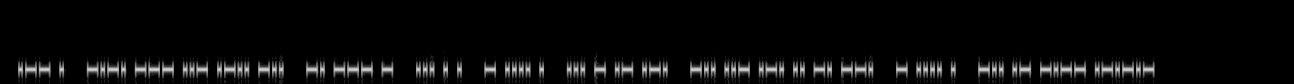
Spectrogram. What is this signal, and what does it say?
Morse code, heard as a keyed tone, about 36 wpm, 700 Hz. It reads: WE COULD NOT SEE THE STAR DURING THE DAY.
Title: Sentences from Top 1000 Words - Review Part 2 - 35wpm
